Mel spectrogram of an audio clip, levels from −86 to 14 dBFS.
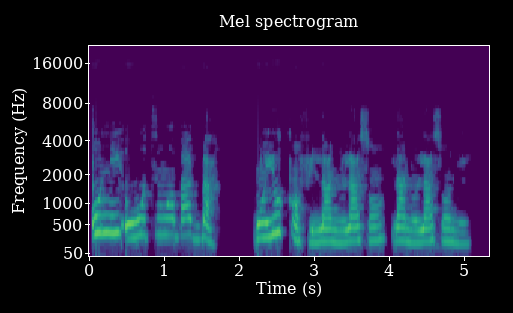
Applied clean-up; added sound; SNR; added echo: none; none; none; none.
